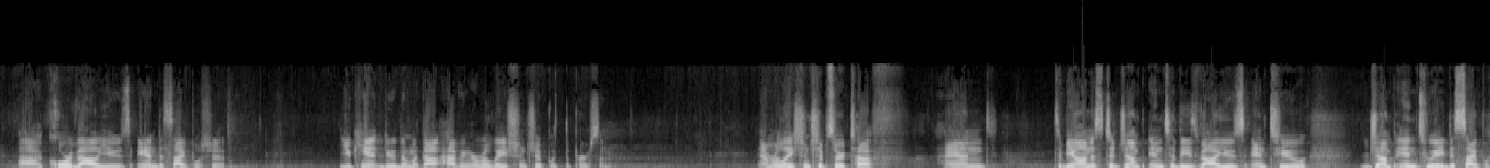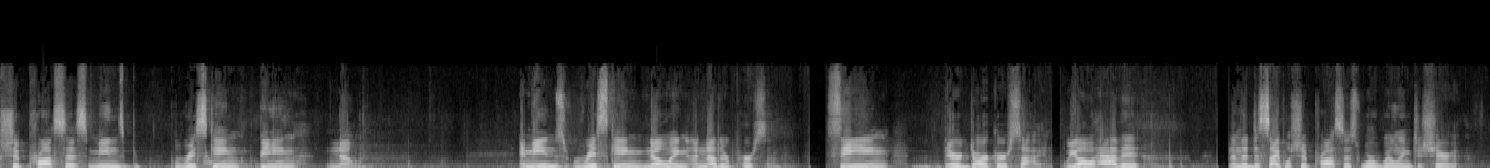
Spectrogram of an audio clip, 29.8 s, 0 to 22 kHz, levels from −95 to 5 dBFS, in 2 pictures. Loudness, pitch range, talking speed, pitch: -21 LUFS, 105-120 Hz, 130 wpm, 110 Hz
